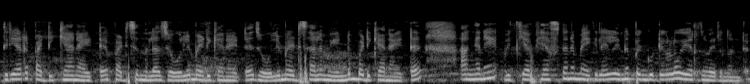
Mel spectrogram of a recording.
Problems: low volume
